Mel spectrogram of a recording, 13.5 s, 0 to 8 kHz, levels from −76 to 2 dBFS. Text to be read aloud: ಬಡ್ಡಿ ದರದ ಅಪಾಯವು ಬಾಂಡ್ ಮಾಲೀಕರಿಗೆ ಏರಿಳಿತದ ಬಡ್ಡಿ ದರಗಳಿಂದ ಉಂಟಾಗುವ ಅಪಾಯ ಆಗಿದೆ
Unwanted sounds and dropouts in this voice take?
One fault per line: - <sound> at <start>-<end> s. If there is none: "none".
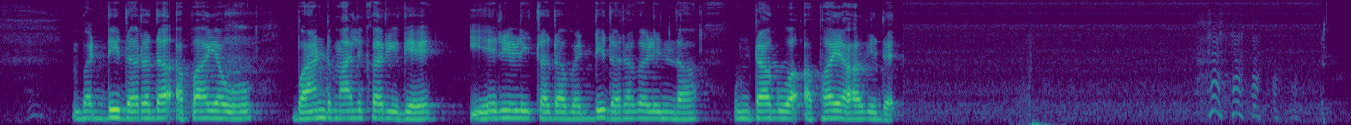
- squeak at 10.1-10.7 s
- laugh at 11.9-13.0 s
